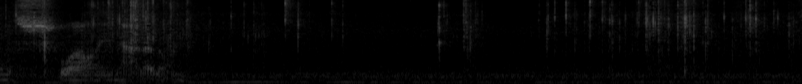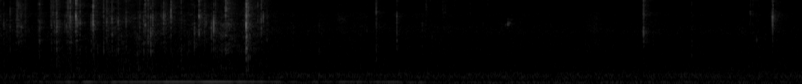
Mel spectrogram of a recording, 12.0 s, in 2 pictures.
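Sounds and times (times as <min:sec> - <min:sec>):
plastic wrapper crinkling: 0:00.0 - 0:09.3
low steady hum: 0:00.0 - 0:12.0.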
